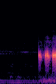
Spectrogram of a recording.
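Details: A male crab-eating frog (Fejervarya cancrivora) in Tajur Halang, Bogor, West Java, gives a quick run of three nasal, pulsed croaks in its mating call to attract females, recorded on a phone.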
